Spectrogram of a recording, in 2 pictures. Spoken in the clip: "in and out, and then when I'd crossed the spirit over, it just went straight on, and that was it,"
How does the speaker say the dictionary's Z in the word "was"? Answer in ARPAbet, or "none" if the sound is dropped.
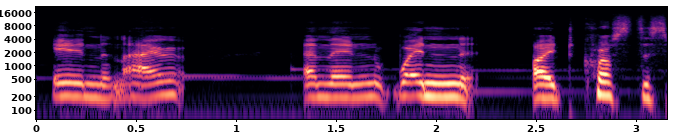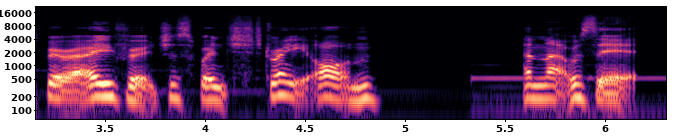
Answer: Z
